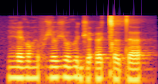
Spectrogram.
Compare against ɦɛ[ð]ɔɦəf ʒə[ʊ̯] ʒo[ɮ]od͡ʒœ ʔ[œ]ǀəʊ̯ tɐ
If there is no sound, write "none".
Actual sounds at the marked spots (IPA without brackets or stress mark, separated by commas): ð, ʊ̯, ð, œ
